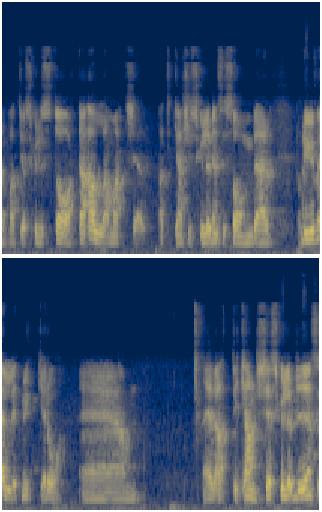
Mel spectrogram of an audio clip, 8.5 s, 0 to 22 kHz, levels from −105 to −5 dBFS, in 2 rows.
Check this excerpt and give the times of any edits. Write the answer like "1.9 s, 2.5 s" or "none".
2.8 s, 4.0 s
